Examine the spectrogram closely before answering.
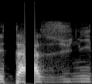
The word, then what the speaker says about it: États-Unis: You have to join des and then that état, state, and then even s you have to join with uni. So that's why you have to pronounce vous venez des États-Unis d'Amérique.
